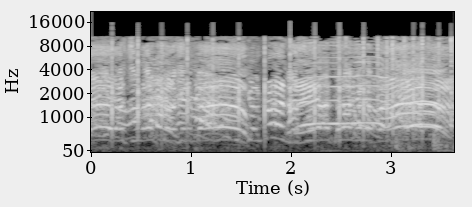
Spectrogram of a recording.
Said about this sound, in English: Oh, the guys are back cheering. Oh, there they go. Rowdy bunch. It is a rowdy bunch.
